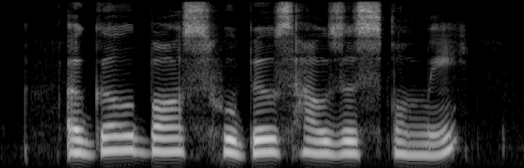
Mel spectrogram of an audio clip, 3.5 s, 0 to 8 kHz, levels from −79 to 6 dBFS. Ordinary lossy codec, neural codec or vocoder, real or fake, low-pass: none; none; real; none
